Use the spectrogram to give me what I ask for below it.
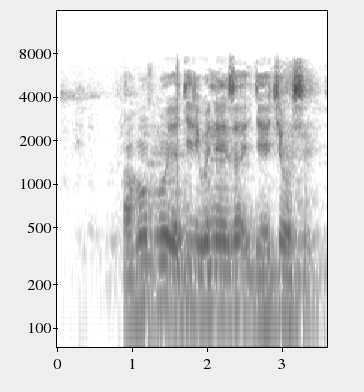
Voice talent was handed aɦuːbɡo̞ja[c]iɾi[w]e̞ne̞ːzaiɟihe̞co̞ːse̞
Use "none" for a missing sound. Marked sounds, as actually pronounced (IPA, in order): ɟ, w

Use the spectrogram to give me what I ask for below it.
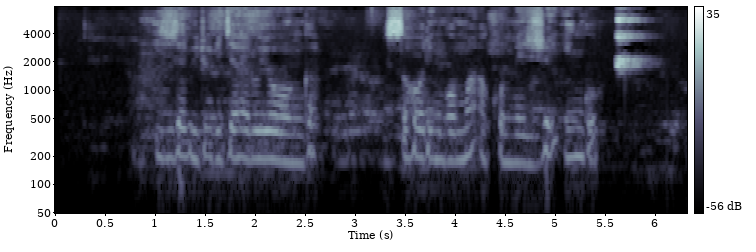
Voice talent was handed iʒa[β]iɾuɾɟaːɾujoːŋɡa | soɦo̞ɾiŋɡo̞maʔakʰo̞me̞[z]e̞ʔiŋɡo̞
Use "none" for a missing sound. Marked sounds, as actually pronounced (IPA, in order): β, ʒ

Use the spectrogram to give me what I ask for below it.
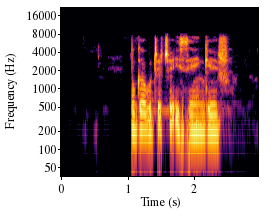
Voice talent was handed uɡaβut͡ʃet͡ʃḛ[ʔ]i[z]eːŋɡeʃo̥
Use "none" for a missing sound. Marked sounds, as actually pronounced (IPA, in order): ʔ, s

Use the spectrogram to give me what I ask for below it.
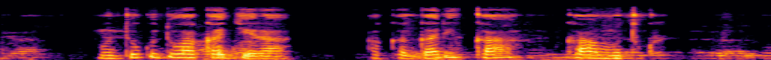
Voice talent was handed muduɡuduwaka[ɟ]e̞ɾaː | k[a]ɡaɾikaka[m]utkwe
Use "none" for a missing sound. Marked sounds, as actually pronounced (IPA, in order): ɟ, a, m

